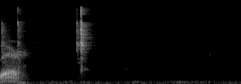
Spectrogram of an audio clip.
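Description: A man's voice finishing a word, then one short hissing sound about a second in, then quiet room tone.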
